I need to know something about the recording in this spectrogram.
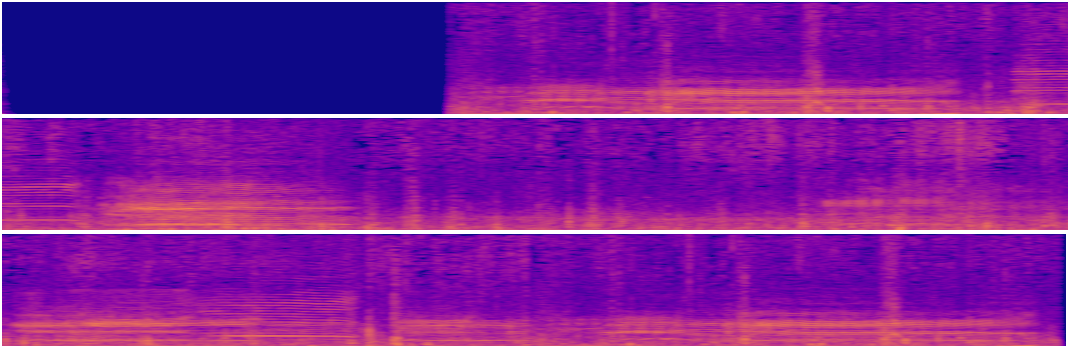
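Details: Sheep bleating after a short silent opening, several wavering, nasal bleats overlapping one another as from a group, coming in bursts every couple of seconds over a steady rustling farmyard background.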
